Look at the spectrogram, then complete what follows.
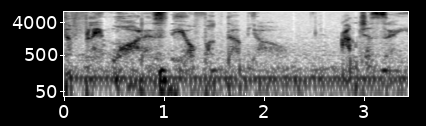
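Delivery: very quiet, breathy, hushed whisper. Sharing an aside with listeners who might not know it, whispered. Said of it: "I'm gonna whisper this".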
